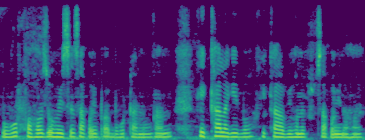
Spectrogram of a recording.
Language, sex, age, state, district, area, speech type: Assamese, female, 30-45, Assam, Morigaon, rural, spontaneous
